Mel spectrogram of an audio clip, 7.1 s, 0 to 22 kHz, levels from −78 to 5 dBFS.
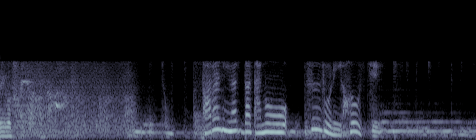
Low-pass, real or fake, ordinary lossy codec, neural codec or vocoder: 3.6 kHz; fake; none; codec, 16 kHz, 0.5 kbps, FunCodec, trained on Chinese and English, 25 frames a second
